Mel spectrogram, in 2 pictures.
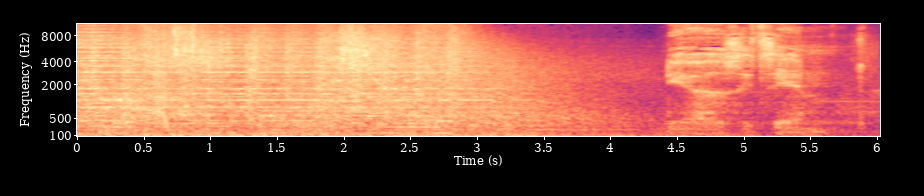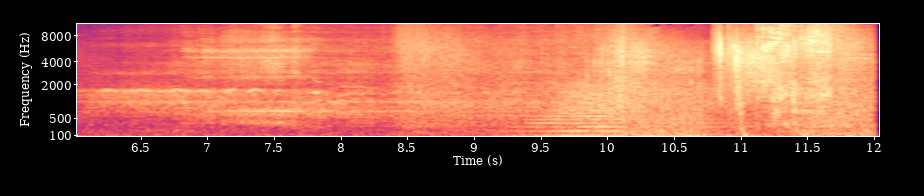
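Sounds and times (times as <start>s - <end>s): rushing noise: 6.0s - 10.9s.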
